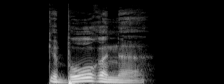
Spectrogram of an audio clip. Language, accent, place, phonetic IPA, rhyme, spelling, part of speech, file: German, Germany, Berlin, [ɡəˈboːʁənə], -oːʁənə, geborene, adjective, De-geborene.ogg
- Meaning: inflection of geboren: 1. strong/mixed nominative/accusative feminine singular 2. strong nominative/accusative plural 3. weak nominative all-gender singular 4. weak accusative feminine/neuter singular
